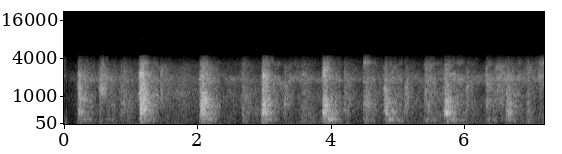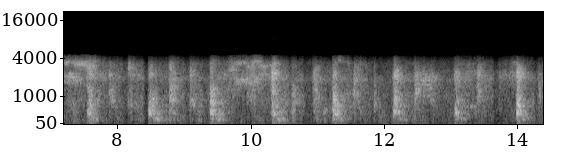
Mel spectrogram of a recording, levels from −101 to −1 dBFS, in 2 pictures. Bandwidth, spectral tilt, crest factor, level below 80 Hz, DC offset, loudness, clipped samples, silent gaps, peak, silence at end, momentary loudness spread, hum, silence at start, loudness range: 4.6 kHz; -1 dB/octave; 26 dB; -66 dBFS; under 0.1%; -33 LUFS; under 0.1%; none; -8 dBFS; 0 s; 17 LU; none; 0.2 s; 4 LU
